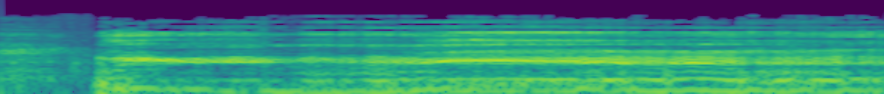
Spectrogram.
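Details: One drawn-out pig squeal starts after a brief pause and carries on steadily with a tremulous, wavering tone and a deep rumble beneath it.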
